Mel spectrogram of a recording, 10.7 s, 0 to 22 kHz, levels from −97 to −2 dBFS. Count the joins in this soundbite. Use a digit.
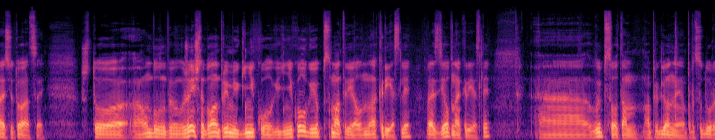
1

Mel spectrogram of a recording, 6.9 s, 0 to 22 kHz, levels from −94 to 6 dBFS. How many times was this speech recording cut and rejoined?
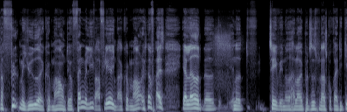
4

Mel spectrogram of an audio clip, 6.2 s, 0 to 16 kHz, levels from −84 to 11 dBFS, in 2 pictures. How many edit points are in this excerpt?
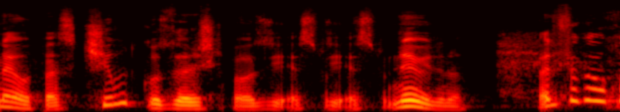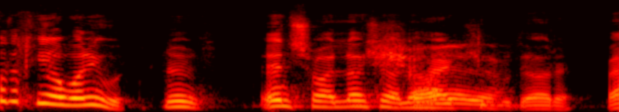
3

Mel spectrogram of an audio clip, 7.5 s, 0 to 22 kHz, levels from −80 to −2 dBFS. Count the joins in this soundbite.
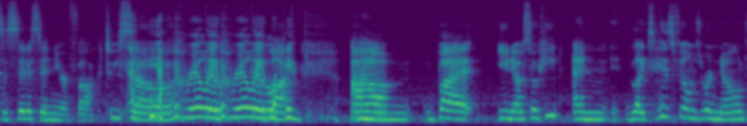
2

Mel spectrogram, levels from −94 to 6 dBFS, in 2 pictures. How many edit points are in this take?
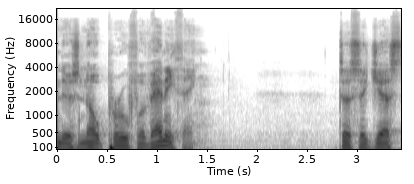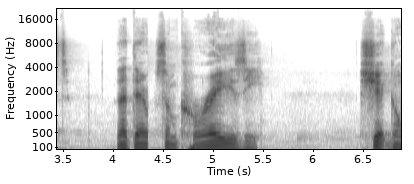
1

